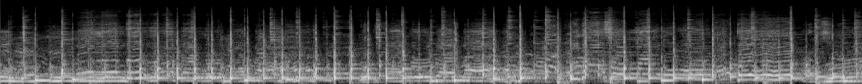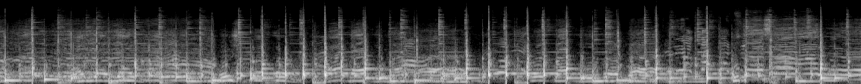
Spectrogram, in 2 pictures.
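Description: Haitian Vodou ceremonial music: drums and sharp, clicking percussion in a rapid, dense rhythm under a voice singing through a microphone.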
